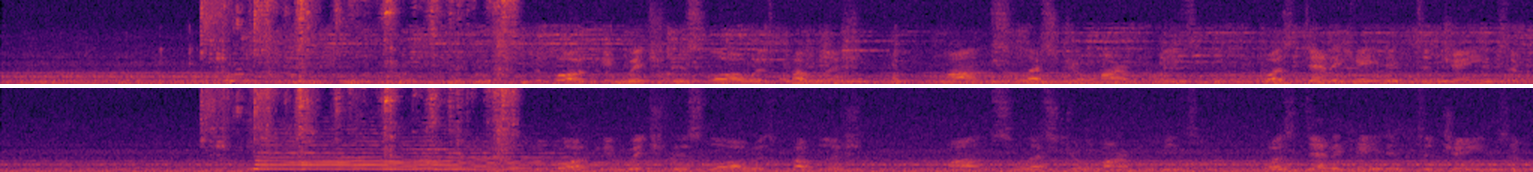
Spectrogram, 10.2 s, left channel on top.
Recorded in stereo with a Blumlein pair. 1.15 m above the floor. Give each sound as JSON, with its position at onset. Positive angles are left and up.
{"t": 1.3, "sound": "keys jangling", "azimuth_deg": 20, "distance_m": 0.9}
{"t": 3.5, "sound": "a man speaking", "azimuth_deg": 55, "distance_m": 1.2}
